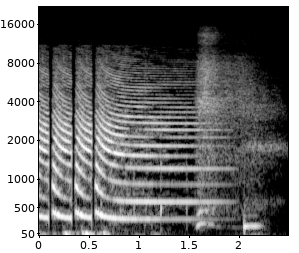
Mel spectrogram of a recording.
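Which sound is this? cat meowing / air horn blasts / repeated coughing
air horn blasts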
